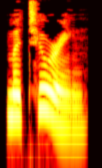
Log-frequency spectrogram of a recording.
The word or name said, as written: maturing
